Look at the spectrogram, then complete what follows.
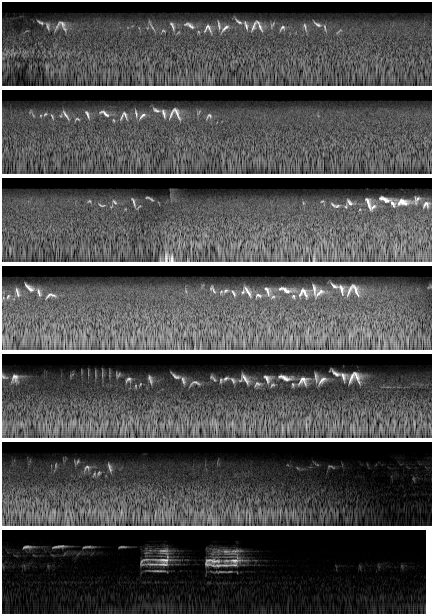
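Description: A Canada warbler sings short, quick, jumbled high phrases, one every three seconds or so, over a steady rushing background noise. Near the end the background drops away and a different bird sings a brief series of clear notes.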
